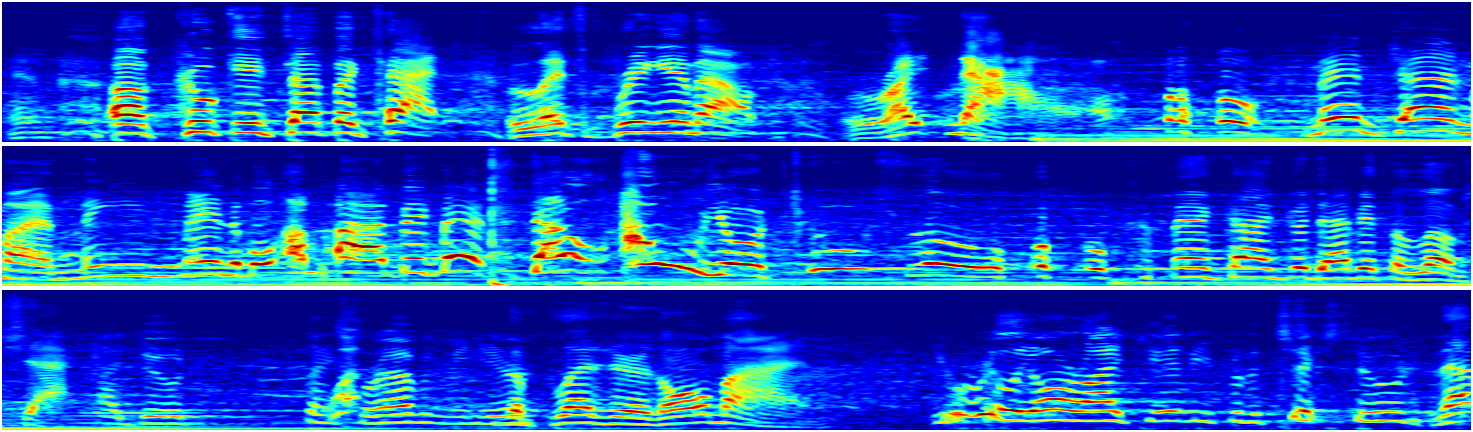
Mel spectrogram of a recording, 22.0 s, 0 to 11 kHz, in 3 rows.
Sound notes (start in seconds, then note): 12.5 laughs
